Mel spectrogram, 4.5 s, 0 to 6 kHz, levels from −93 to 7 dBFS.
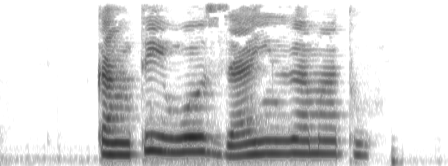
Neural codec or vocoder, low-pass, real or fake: none; 5.4 kHz; real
